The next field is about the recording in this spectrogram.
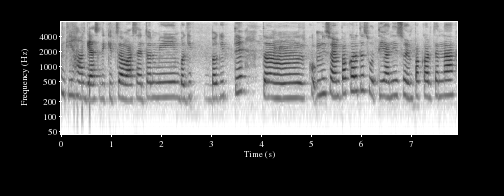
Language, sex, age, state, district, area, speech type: Marathi, female, 18-30, Maharashtra, Amravati, urban, spontaneous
